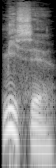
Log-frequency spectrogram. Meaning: 1. mission 2. legation
- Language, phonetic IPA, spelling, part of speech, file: Russian, [ˈmʲisʲɪjə], миссия, noun, Ru-миссия.ogg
